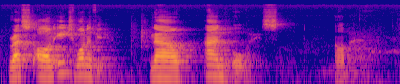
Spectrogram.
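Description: A man sings close to a microphone in a large echoing hall.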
